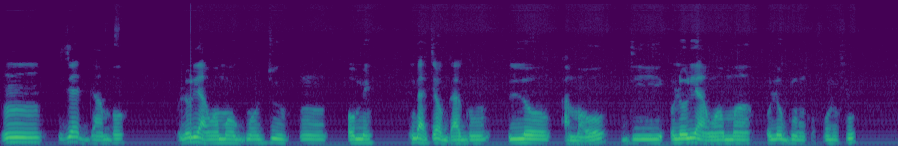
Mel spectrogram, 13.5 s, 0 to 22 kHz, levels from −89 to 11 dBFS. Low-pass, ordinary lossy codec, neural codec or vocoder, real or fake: 19.8 kHz; none; none; real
